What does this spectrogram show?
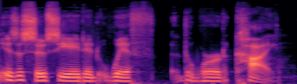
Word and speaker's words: chai: 18, now in Gematria, 18 is associated with the word Kai, which is spelled like chai, C-H-A-I, but I believe it should be pronounced Kai.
